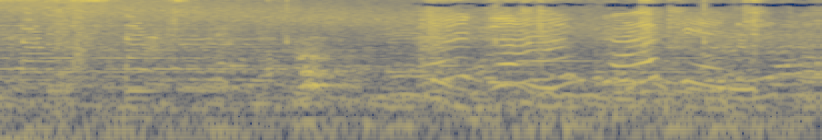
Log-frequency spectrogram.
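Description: Several children's voices calling out and chattering at once while they play, over music in the background.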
